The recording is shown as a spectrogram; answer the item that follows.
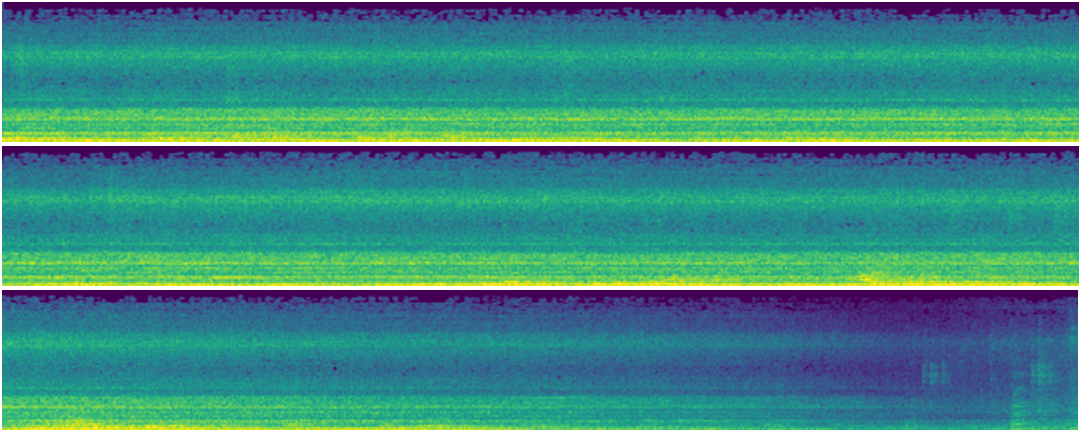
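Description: Old dairy machinery running steadily, a constant mechanical whir and hum with steady high-pitched tones, with voices in the background; it fades away over the last few seconds.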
